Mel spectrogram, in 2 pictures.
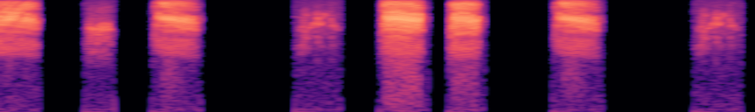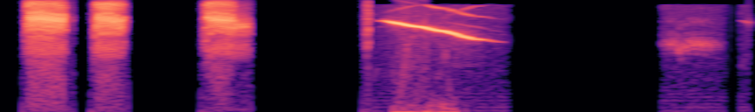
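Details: Common starling lure recording for trapping: a quick, uneven series of harsh, hissing rasps, then one sharp whistle sliding steeply downward.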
